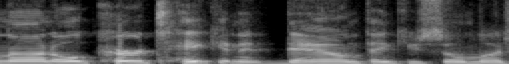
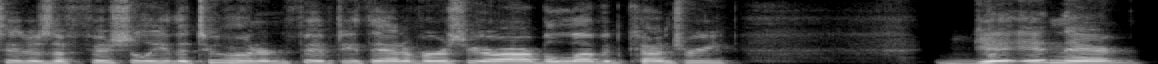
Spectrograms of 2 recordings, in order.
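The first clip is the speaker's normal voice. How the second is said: upbeat host pitched higher, announcing the lot; auction announcer; 6 semitones higher than usual. Acted. Live seller announcing the lot to viewers, in a bright announcer voice. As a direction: sell it to the stream like a showman.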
